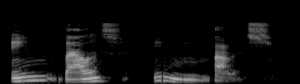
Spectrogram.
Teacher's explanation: N following B, that's an alveolar following a bilabial, and the nasal becomes bilabial. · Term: nasal assimilation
